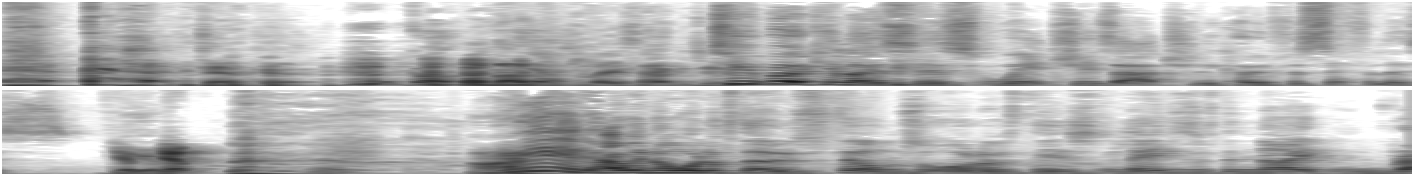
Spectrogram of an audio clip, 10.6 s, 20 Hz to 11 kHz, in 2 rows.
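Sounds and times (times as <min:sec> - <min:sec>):
person coughing into a handkerchief: 0:00.0 - 0:00.8
speech: 0:00.8 - 0:10.5.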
